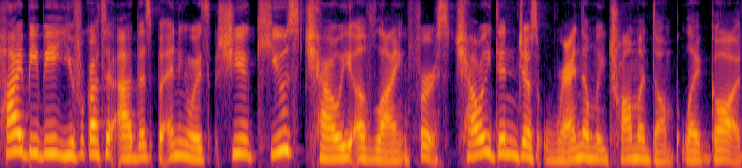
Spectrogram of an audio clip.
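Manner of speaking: ordinary talk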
